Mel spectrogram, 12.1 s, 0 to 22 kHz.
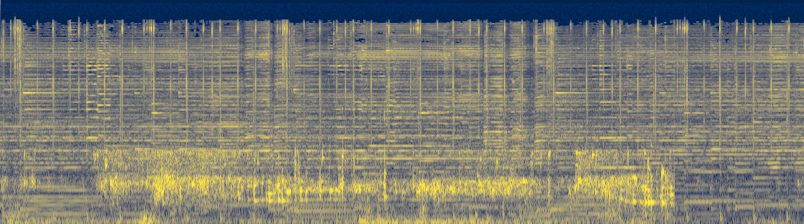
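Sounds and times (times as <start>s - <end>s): background music: 0.0s - 12.0s
small pops and clicks: 0.0s - 12.0s
underwater water movement and bubbles: 0.0s - 12.0s.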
